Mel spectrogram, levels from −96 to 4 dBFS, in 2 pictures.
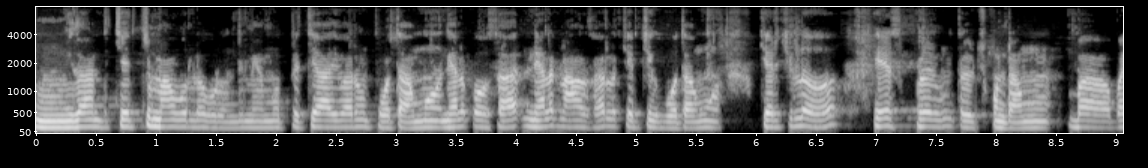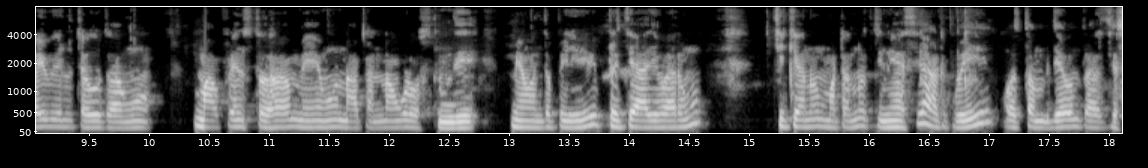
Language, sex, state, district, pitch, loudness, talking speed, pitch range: Telugu, male, Andhra Pradesh, Anantapur, 155 Hz, -16 LUFS, 150 wpm, 150-165 Hz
